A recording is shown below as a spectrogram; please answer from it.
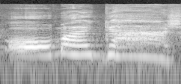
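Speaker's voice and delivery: drawn-out, high retold dismay; freaking out. Realizing he missed a church booking, freaking out. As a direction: stretch it high in mock panic. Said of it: "I was, like, freaking out".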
